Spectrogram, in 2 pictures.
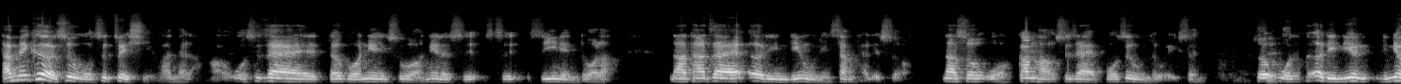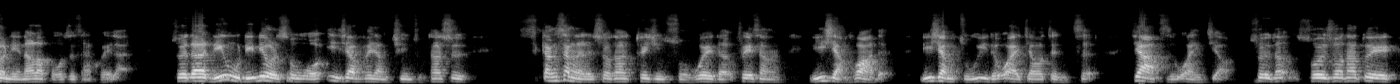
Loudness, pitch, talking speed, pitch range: -17 LUFS, 140 Hz, 280 characters per minute, 125-165 Hz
